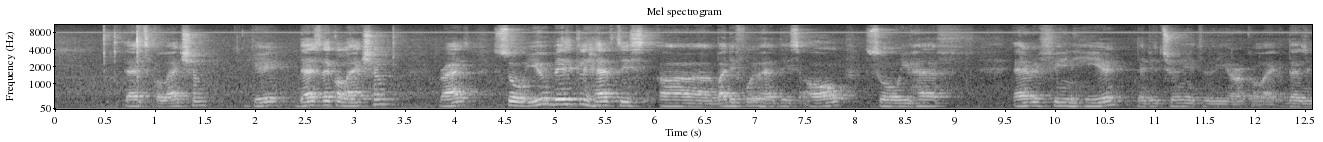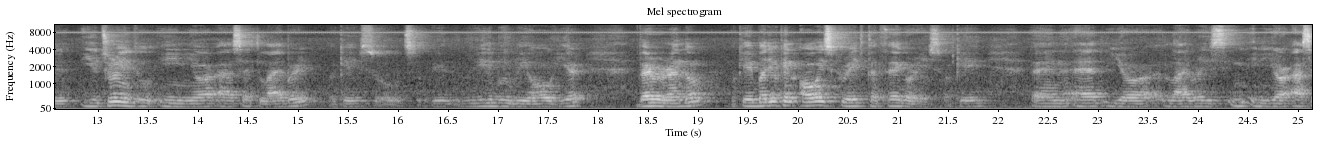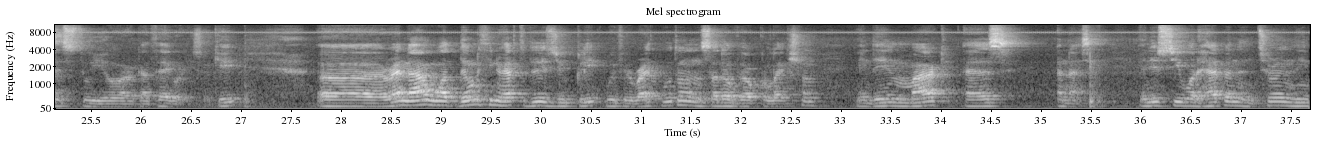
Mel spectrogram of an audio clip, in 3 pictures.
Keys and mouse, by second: 0.8 Return, 2.7 click, 4.5-5.2 drag, 6.2 click, 14.3 click, 15.7 click, 21.4 click, 28.1 click, 30.4-37.6 right drag.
